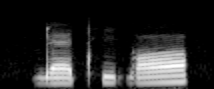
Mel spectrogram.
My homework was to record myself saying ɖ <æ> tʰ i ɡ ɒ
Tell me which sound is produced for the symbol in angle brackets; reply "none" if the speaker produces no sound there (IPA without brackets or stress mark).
æ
